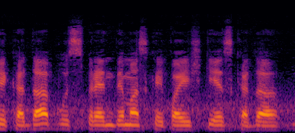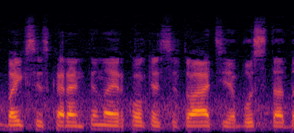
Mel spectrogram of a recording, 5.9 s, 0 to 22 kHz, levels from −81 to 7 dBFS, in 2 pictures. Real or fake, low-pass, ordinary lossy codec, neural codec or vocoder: real; 14.4 kHz; MP3, 64 kbps; none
